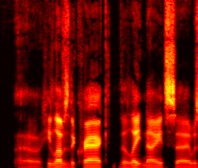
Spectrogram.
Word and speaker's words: craic: was developed while living in Ireland uh crack pronounced crack is an Irish word for epic times and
